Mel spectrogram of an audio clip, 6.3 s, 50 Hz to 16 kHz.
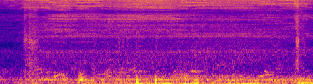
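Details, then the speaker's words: Ford Everest A/C held at 200 test pressure: steady strong hiss heard behind the dash at the evaporator, refrigerant smell present; refrigerant leaking at the evaporator, which will be removed and submerged in water to check. "Ayun o, sumisirit. Sumisirit siya. Masyadong malakas mga ka-vloggers."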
